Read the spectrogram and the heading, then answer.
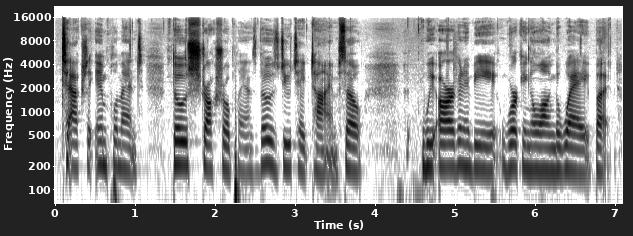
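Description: Low-voiced woman at a council desk mic. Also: flat delivery, a little mellow. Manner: measured, apologetic, many fillers. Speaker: company representative. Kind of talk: public meeting presentation. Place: town council chamber. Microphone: desk microphone.

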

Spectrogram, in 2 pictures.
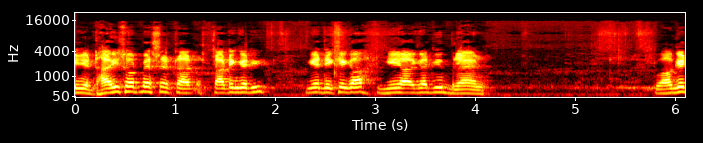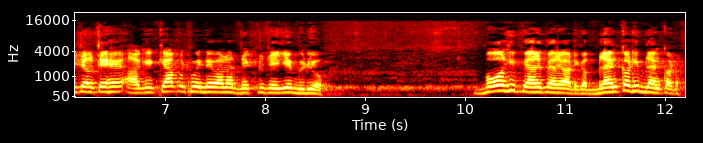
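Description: Upbeat, high-voiced shop vlogger man. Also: a little hiss or hum, poor audio. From Punjab, India. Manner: upbeat, repetitive hard-sell patter. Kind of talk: excited sales walkthrough. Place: indoor blanket shop.

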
